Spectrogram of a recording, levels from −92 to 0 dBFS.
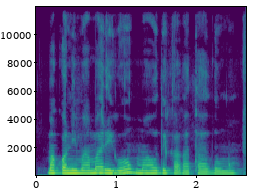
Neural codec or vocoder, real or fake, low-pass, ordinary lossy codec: none; real; none; none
